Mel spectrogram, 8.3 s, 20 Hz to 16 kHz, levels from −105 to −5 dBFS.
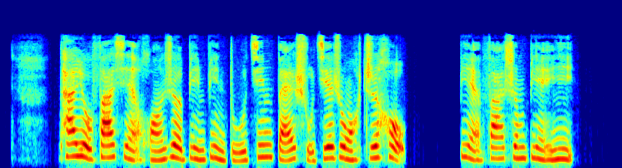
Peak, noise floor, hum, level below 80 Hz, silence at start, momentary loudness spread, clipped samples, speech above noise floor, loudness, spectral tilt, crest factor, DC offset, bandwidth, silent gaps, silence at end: -2 dBFS; -50 dBFS; none; -64 dBFS; 0.8 s; 9 LU; under 0.1%; 33 dB; -18 LUFS; -4.5 dB/octave; 16 dB; under 0.1%; 7.6 kHz; 5.67-6.13 s; 0.65 s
